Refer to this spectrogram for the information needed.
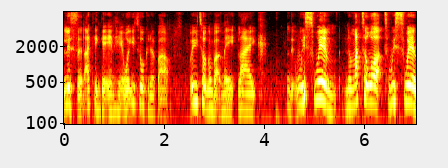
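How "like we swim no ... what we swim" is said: normal talking voice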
